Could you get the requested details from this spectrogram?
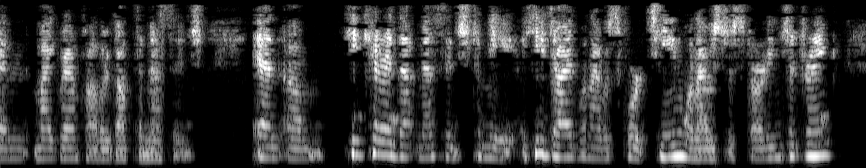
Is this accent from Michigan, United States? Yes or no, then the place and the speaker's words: no; Santa Cruz, California, United States; I grew up in Santa Cruz and up north on the Monterey Bay there. You guys know where Santa Cruz is.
